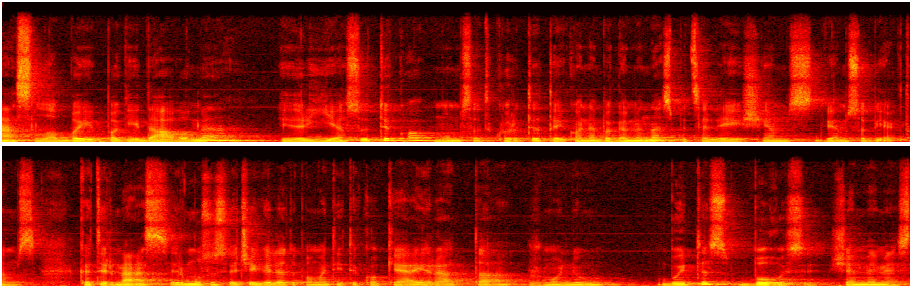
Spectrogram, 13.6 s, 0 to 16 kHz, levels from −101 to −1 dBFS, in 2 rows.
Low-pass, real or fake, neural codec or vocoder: 14.4 kHz; real; none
